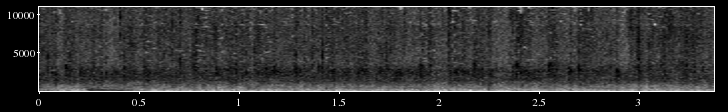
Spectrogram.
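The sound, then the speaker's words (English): A crowd cheers and applauds loudly and continuously, dense clapping filling the whole three and a half seconds without a break. “See, the crowd cheered for that.”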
